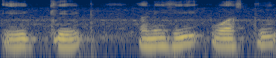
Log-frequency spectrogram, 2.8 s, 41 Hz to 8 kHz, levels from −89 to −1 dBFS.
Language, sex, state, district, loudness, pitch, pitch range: Marathi, male, Maharashtra, Chandrapur, -30 LUFS, 125 Hz, 120-130 Hz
